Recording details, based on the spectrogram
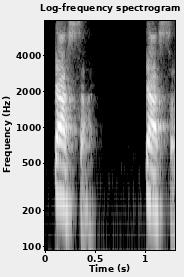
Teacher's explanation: el ápice de la lengua y la parte posterior de los dientes superiores se unen para emitir ese sonido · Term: dental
